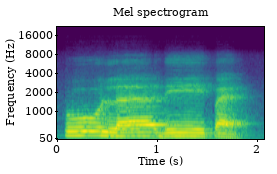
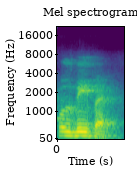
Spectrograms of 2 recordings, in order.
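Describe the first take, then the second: First: It is said slowly and flatly. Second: It is said at a normal speed.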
